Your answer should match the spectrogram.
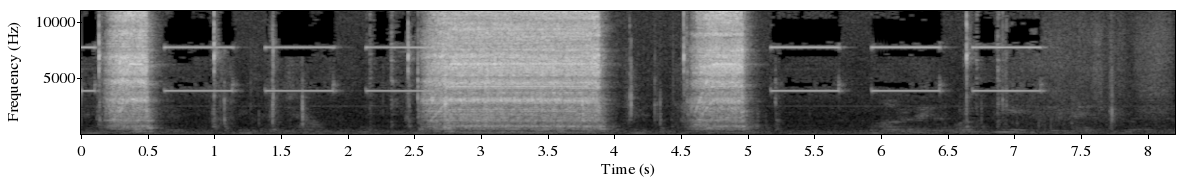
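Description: A Kolver Pluto 10 electric screwdriver runs in short bursts against a hard-joint rundown kit: a brief run, then a longer run of about a second and a half, then another brief run. The tool will not complete the tightening on the hard joint.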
